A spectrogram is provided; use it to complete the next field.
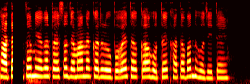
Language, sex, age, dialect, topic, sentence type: Magahi, female, 18-24, Central/Standard, banking, question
